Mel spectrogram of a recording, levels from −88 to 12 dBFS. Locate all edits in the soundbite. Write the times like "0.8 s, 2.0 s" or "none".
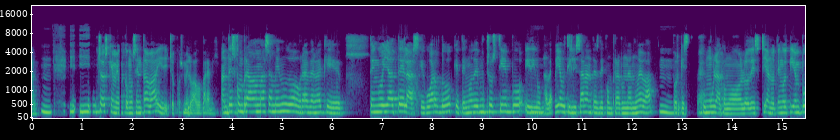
3.8 s, 10.2 s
